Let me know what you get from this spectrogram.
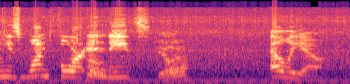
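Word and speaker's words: Hélio: he's won four indies elio i always call him helio listen i know what it means fellaini said it's it's like you're spelling the word leo l-e-o elio that's his name stop saying people's name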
